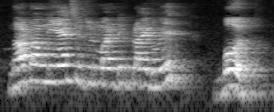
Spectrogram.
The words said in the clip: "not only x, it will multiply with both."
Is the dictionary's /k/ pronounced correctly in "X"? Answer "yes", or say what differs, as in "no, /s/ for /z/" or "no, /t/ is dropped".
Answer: no, /k/ is dropped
